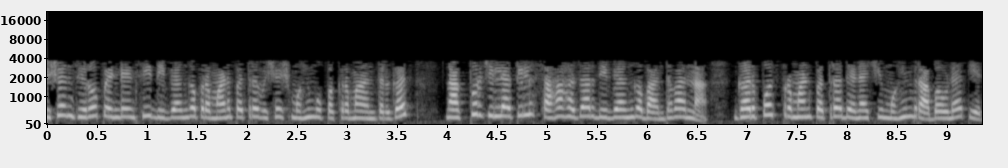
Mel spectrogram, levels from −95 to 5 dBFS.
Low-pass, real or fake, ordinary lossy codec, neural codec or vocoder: 3.6 kHz; real; none; none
